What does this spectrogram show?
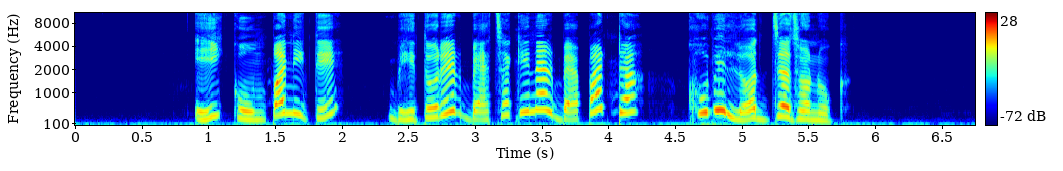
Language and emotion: Bengali, disgusted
